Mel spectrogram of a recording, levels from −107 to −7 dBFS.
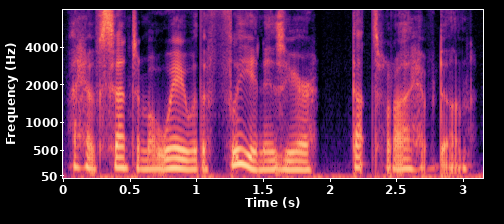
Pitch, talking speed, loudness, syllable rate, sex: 175 Hz, 305 wpm, -20 LUFS, 6.2 syllables/s, female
